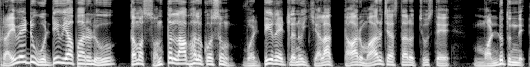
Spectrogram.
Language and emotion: Telugu, disgusted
